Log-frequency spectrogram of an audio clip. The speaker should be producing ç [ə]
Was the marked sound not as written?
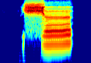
no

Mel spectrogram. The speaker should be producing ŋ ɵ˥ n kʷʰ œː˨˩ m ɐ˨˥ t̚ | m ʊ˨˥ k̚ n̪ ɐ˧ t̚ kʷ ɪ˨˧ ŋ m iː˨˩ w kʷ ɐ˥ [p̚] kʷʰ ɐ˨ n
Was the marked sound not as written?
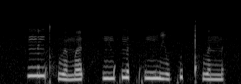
no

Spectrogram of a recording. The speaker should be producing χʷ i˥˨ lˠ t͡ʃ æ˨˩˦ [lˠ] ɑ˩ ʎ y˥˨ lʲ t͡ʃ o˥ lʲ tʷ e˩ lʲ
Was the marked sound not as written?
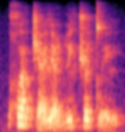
yes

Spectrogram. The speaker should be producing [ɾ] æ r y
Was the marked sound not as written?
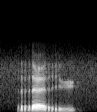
yes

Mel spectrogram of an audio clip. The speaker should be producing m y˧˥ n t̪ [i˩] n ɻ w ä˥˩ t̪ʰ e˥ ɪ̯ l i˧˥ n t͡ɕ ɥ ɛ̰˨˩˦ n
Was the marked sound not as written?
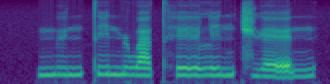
yes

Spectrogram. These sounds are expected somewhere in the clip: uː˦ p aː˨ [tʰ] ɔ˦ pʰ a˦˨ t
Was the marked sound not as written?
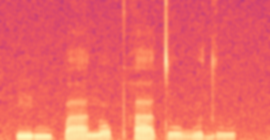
yes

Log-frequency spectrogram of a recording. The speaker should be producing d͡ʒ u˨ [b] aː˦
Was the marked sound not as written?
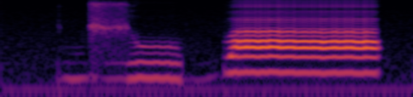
no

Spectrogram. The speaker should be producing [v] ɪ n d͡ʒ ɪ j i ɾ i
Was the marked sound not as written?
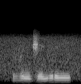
no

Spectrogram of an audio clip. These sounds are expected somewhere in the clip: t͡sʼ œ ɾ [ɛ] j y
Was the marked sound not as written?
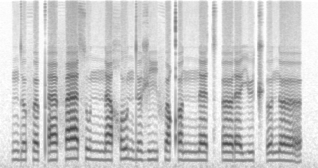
no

